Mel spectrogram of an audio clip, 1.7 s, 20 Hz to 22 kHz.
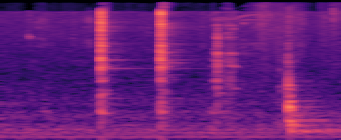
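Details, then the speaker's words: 2003–2008 Toyota Matrix rear drum brake during shoe replacement, adjuster worked with a screwdriver: three crisp separate clicks in about a second over a quiet background. Star-wheel adjuster lever ratcheting normally. "That's the sound of our adjustment lever doing its job."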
